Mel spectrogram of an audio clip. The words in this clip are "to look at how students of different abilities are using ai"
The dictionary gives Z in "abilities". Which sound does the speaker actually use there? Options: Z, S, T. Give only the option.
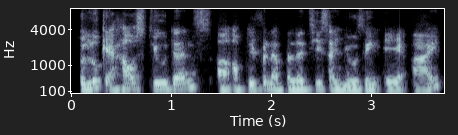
S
